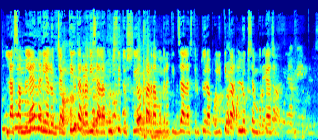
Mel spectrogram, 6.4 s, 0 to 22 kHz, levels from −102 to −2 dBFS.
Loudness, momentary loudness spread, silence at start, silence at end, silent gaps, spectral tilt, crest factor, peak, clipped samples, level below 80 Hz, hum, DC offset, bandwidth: -14 LUFS; 11 LU; 0 s; 0.3 s; none; -4.5 dB/octave; 14 dB; 0 dBFS; under 0.1%; -48 dBFS; none; under 0.1%; 16.5 kHz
